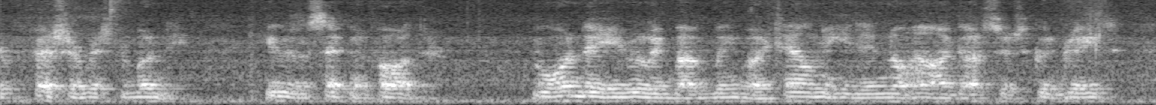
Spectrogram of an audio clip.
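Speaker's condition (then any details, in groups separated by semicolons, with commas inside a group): Parkinson's disease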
